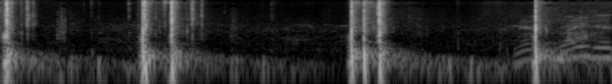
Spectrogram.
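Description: A volley of shotgun fire from several hunters shooting at once: about eight shots in quick clusters, at the start, around one second in and around two and a half seconds in, with a last single shot near the end.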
